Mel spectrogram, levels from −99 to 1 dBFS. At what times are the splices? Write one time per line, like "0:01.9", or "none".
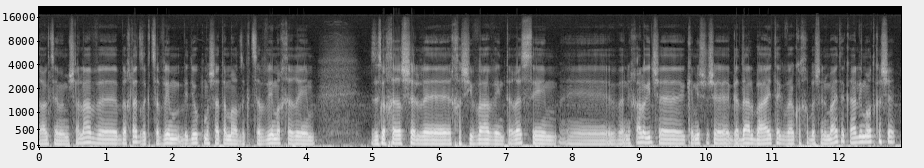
0:01.5
0:05.1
